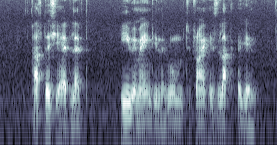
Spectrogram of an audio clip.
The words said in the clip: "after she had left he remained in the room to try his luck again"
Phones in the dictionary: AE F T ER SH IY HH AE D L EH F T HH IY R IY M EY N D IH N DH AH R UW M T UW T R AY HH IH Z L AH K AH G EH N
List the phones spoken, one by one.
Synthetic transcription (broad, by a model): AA F T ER SH IY HH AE D L EH F T HH IY R IY M EY N D IH N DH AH R UW M T UW T R AY HH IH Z L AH K AH G EH N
